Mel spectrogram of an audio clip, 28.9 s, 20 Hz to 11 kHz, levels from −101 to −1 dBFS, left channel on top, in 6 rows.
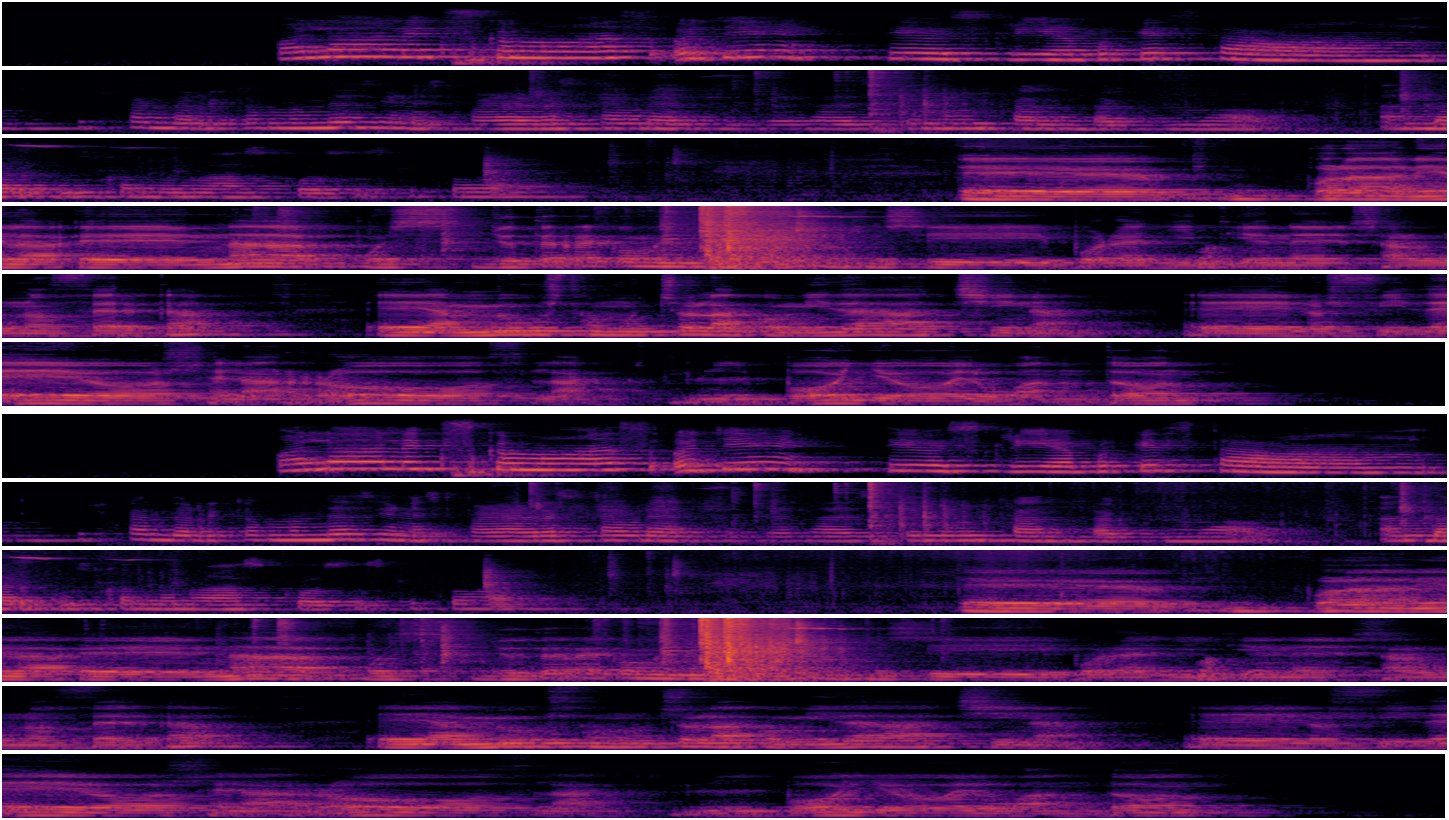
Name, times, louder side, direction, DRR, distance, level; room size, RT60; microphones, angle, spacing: voice 1, 0.9-2.7 2.9-4.8 5.2-9.1 9.4-10.8 11.1-11.4 18.4-18.5 20.6-20.8, right 2 dB, 75° right, 5 dB, 0.9 m, -48 dB
sound 1, 5.3-5.5 6.0-6.1 6.4-10.4 11.2-14.8 15.1-17.9, right 7 dB, 35° right, 0.4 m, -45 dB
voice 2, 12.8-20.0 20.5-22.9 23.2-28.1, left 2 dB, 85° left, 6 dB, 1.0 m, -48 dB
9.8 x 5.0 x 3.1 m, 0.70 s
head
